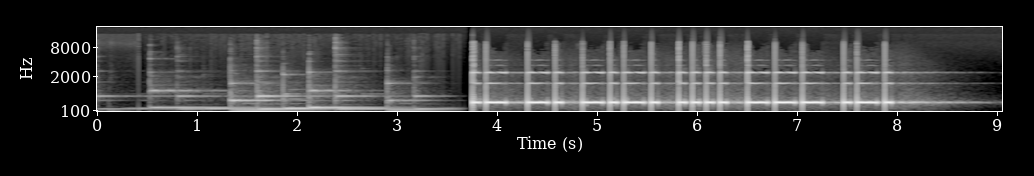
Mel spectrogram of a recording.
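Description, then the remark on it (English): A brief theme tune with layered tones gives way to a steady high beep keyed in rapid Morse-code-like pulses, loud, with no voices. “I'll see you after the music.”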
